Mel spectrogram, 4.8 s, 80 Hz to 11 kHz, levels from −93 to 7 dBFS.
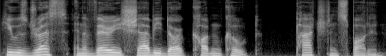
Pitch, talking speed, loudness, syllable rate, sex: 125 Hz, 160 wpm, -16 LUFS, 4.5 syllables/s, male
